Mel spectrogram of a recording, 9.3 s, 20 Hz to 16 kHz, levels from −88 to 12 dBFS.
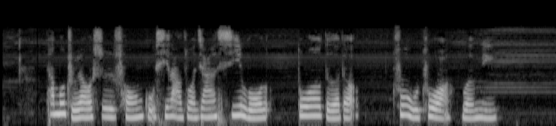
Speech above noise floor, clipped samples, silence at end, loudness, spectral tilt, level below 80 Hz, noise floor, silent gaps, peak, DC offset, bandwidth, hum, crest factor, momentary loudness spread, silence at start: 34 dB; under 0.1%; 1 s; -19 LUFS; -6 dB/octave; -58 dBFS; -52 dBFS; none; -4 dBFS; under 0.1%; 8 kHz; none; 16 dB; 8 LU; 0.8 s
